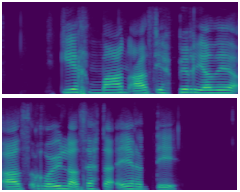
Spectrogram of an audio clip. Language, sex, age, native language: Icelandic, male, 11, German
